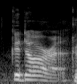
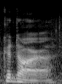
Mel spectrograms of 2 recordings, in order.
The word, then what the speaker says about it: Gadara: Kredara. – Gadara. – Gadara, yes.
